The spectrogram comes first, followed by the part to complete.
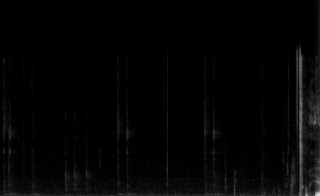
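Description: Near silence with faint, scattered computer clicks, then a sharper click shortly before a man starts speaking at the very end.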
